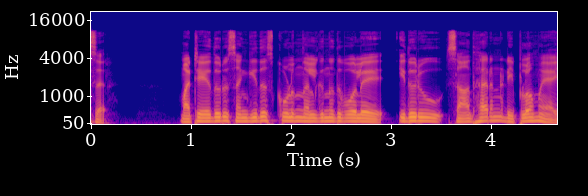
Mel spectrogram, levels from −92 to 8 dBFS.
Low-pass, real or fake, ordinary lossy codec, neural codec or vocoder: 10.8 kHz; real; none; none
